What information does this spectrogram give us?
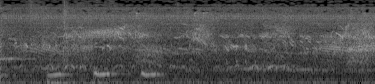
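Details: Greater Coucal, or crow pheasant, a resident of the Indian subcontinent and Southeast Asia, calling: three deep, hollow 'coop' notes about half a second apart, over steady outdoor noise and faint higher chirps of other birds.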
